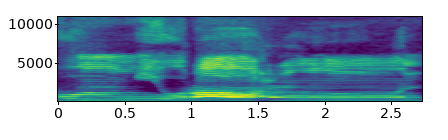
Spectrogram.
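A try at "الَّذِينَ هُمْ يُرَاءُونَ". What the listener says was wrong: Ya, yura. Di sini ada mad wajib, maka dipanjangkan lagi. Yura'un. Ya, hamzanya bukan huruf ain, ya. Yura'un.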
